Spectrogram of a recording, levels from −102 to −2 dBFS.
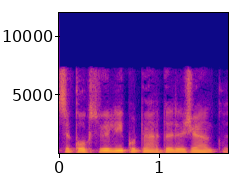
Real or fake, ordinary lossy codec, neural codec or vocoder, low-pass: fake; MP3, 64 kbps; codec, 16 kHz, 1 kbps, FreqCodec, larger model; 7.2 kHz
